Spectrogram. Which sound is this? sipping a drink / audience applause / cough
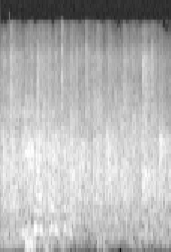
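audience applause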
